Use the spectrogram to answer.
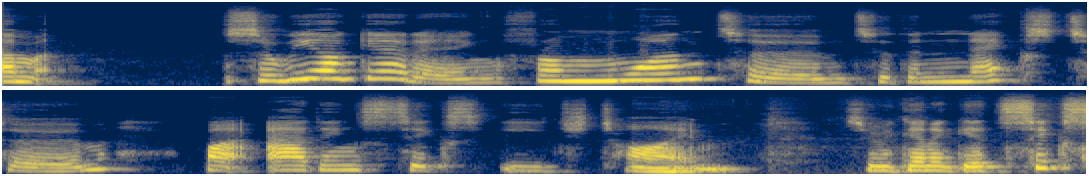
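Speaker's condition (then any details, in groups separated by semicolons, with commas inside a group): No condition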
